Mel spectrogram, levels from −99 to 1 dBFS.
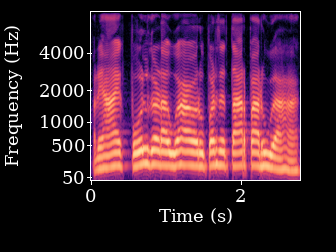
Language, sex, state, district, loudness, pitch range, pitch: Hindi, male, Jharkhand, Garhwa, -10 LUFS, 180-195 Hz, 190 Hz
